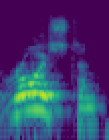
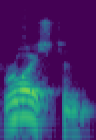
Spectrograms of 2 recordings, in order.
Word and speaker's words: Royston: And that's that's pronounced Royston and it's and it's spelled Royy's ton, you know, like it belongs to somebody, but it's Royston, but you know.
